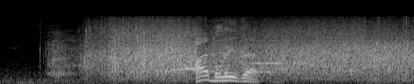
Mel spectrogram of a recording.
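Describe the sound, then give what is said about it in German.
Sustained standing applause from about 1000 young Israelis fills a big hall, a dense wash of clapping that swells in within the first second and holds steady, with a brief voice or cheer rising over it midway. “Ab diesem Zeitpunkt gibt es aber immer wieder stehenden Applaus von den rund 1000 jungen Israelis im Saal.”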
